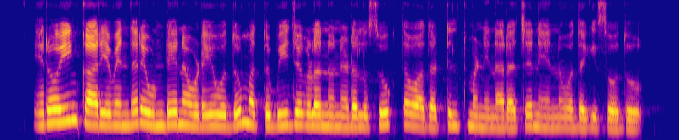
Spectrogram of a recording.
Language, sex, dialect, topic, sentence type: Kannada, female, Mysore Kannada, agriculture, statement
